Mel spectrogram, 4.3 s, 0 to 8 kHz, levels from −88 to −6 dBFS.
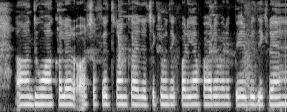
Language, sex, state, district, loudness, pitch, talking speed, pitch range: Hindi, female, Bihar, Katihar, -15 LUFS, 210 Hz, 320 wpm, 210-215 Hz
